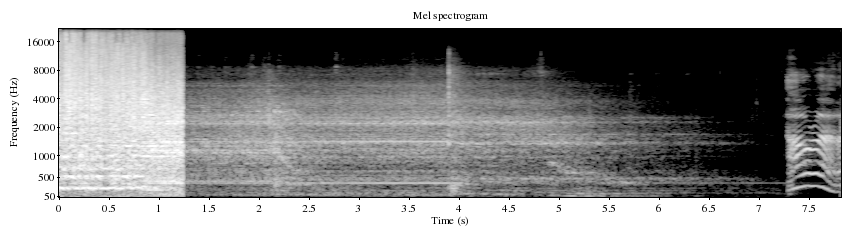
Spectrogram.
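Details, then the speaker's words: Large lathe drilling through a thin part with a large bit: loud harsh wavering screech from the cut dying as the spindle winds down; part chatter, remedied with a rag. "I didn't want to go too much, but making a pretty good racket."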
